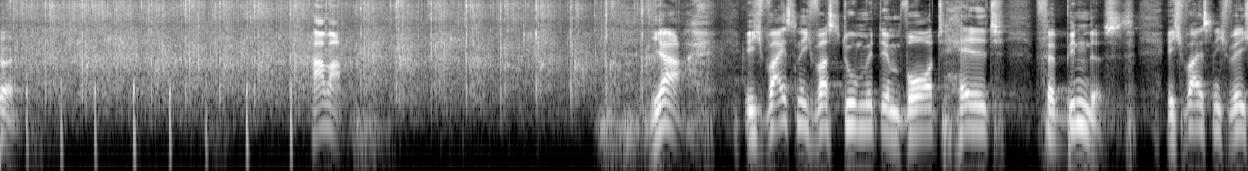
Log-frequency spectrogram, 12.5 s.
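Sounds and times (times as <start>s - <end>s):
speech: 0.0s - 0.4s, 3.1s - 3.7s, 6.0s - 12.4s
audience applause: 0.0s - 7.1s.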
